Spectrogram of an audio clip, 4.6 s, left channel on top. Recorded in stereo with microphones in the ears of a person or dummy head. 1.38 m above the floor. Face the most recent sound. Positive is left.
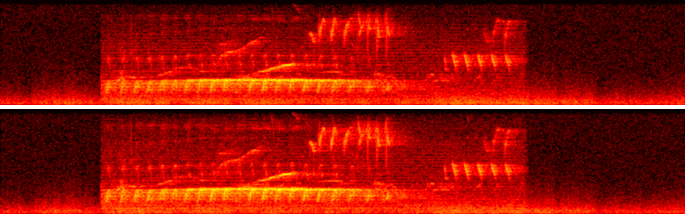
turn(degrees=-10)  # may be behind; listen again after turning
